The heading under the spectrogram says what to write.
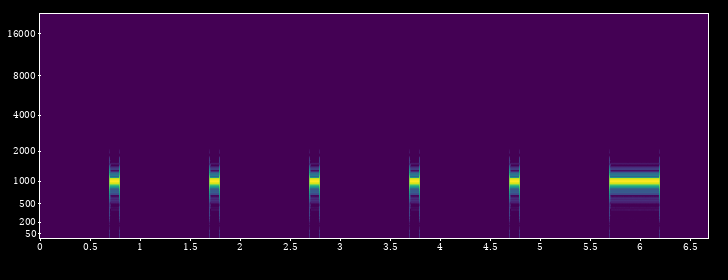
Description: Radio time signal (six pips, as the Greenwich Time Signal), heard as pips.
